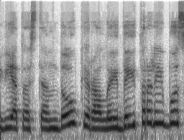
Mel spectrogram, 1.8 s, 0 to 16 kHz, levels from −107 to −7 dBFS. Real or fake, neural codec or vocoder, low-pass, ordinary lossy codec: fake; vocoder, 48 kHz, 128 mel bands, Vocos; 14.4 kHz; Opus, 16 kbps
